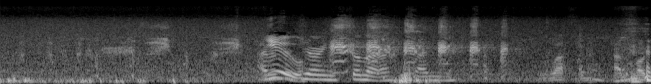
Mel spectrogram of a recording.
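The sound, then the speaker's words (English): A duck quacks and honks repeatedly close to the microphone, its harsh, nasal calls coming in uneven bursts over a noisy outdoor background with some faint human voices. “During the summer when this dried up, the ducks looked so angry.”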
